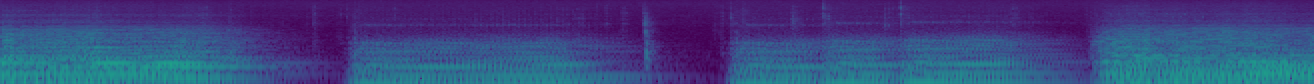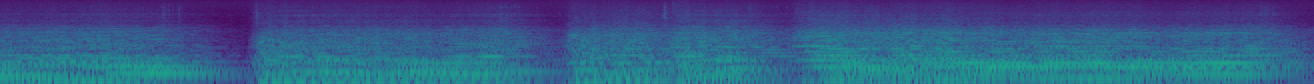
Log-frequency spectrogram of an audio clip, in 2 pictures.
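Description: Sampled violin section from Reason's Propellerhead Orkester sound pack, played on a keyboard two octaves below middle C. It sounds as a run of about six held string chords, each one building up and then falling away.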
